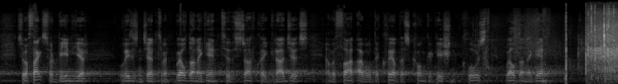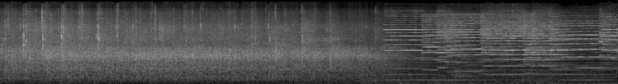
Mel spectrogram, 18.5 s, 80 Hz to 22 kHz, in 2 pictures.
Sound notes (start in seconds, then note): 8.7 all applauding; 15.1 stately bagpipe music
